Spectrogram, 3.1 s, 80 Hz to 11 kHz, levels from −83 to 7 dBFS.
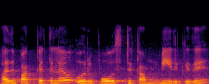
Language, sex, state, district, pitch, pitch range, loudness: Tamil, female, Tamil Nadu, Kanyakumari, 255 Hz, 245-275 Hz, -15 LUFS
